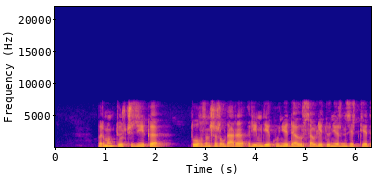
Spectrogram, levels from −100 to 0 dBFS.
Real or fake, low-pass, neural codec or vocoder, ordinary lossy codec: real; 7.2 kHz; none; none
